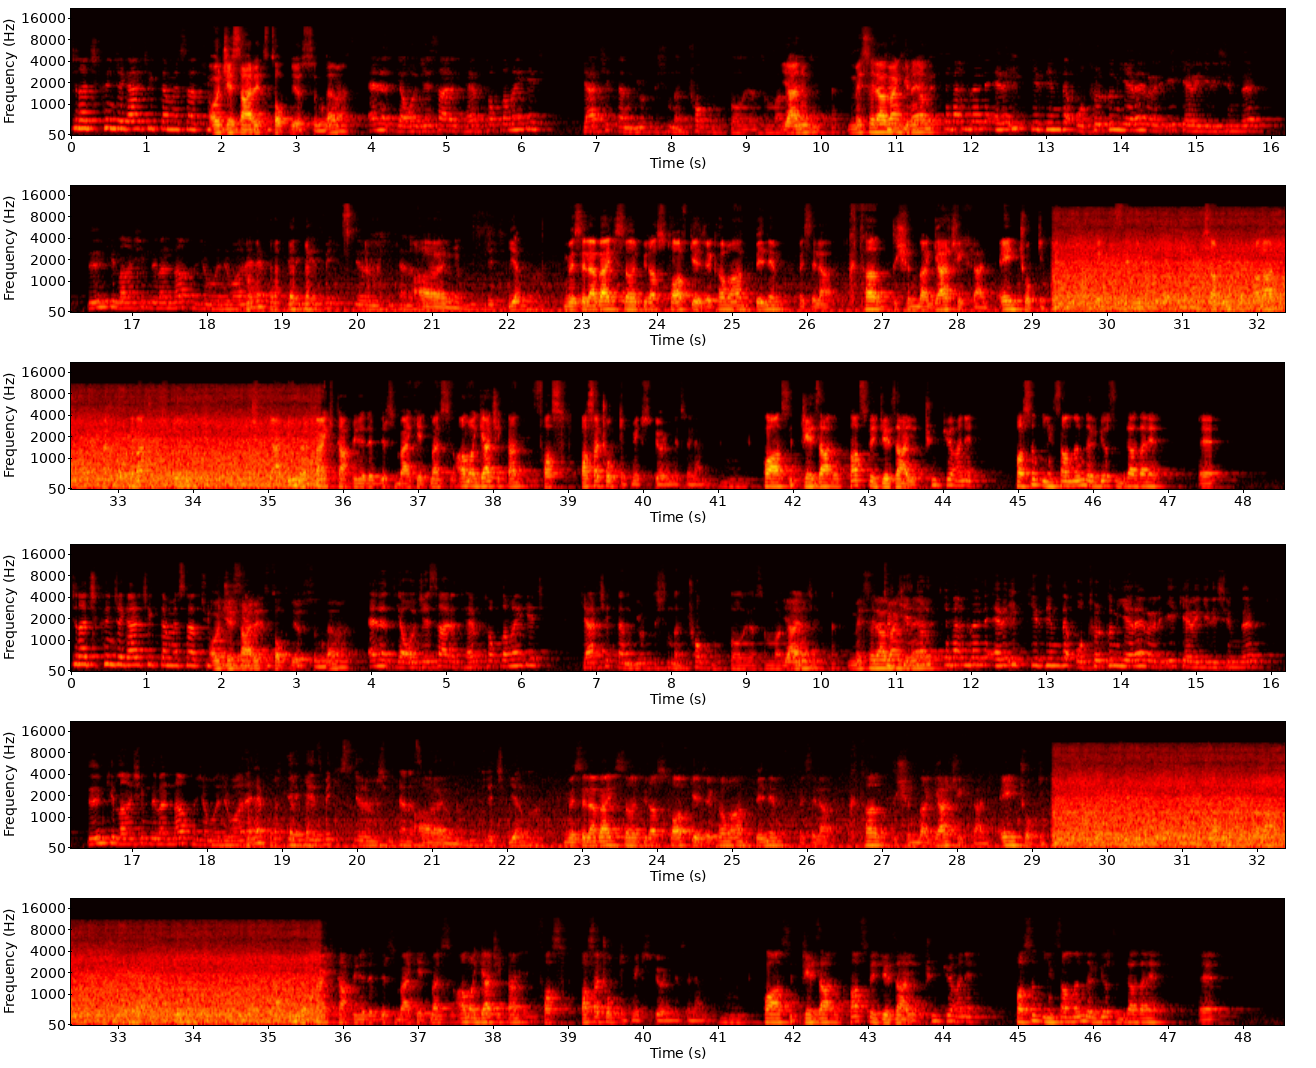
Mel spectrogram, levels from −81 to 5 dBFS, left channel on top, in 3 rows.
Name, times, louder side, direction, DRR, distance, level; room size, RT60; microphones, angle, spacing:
voice 1, 0.0-2.7 4.0-6.3 6.8-10.0 10.9-15.8 16.4-22.4 38.2-38.5 41.0-41.5, right 2 dB, 65° right, 6 dB, 1.4 m, -41 dB
voice 2, 1.8-3.7 9.4-10.0 10.3-11.5 18.5-19.5 20.7-21.4 22.0-22.2 22.7-30.9 31.2-32.3 32.8-34.3 34.7-41.0 41.6-44.4 45.0-46.9 47.4-47.6, left 4 dB, 85° left, 11 dB, 0.8 m, -33 dB
sound 1, 18.1-32.3, right 2 dB, 85° right, 1.0 m, -50 dB
sound 2, 29.2-35.7, equal, ahead, 0.6 m, -29 dB
15.0 x 7.1 x 3.2 m, 0.95 s
head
